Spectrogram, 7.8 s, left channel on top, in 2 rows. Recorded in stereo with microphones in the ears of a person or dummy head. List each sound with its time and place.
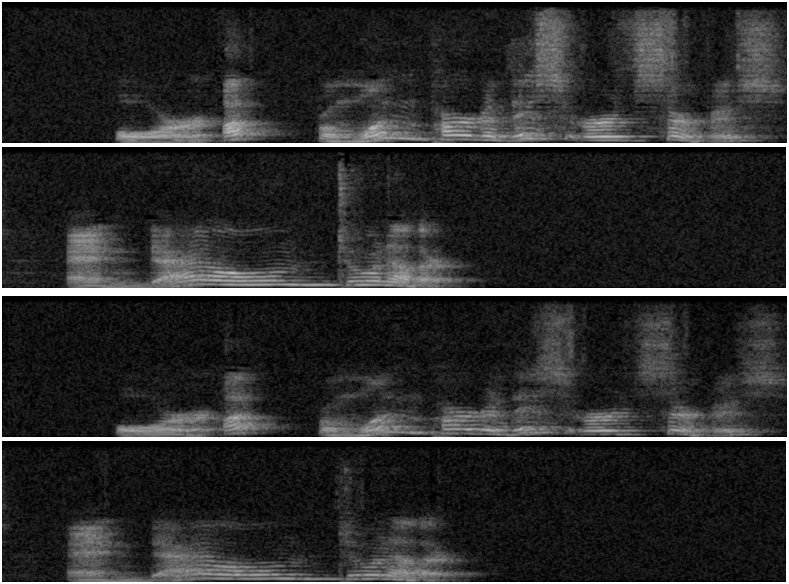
0.6 s a man speaking: 65° left (ahead or behind), 3 m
